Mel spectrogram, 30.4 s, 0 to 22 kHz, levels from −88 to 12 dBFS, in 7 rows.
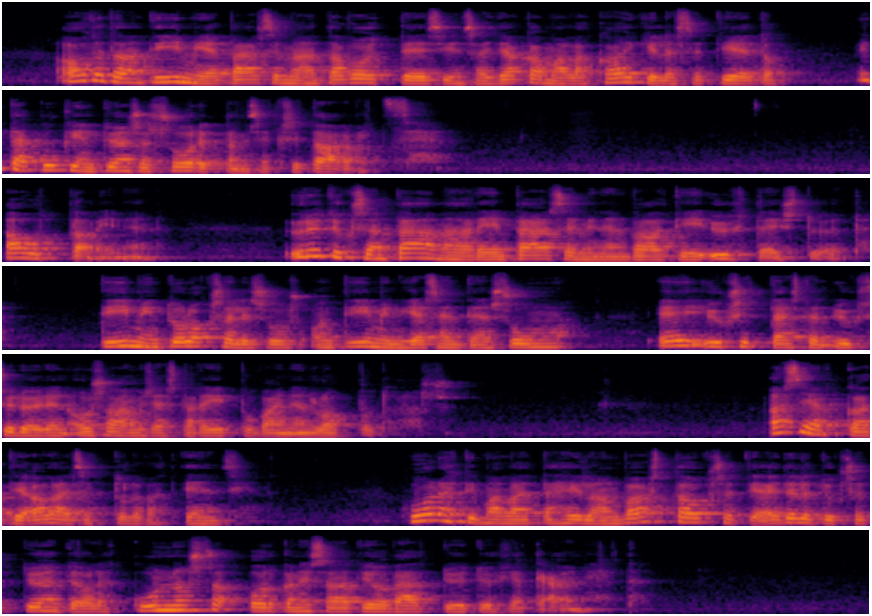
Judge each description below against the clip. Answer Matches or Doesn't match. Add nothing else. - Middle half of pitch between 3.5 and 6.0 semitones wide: Matches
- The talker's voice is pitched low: Doesn't match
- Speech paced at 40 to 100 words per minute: Matches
